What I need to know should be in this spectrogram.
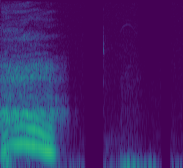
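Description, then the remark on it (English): A single sharp, voiced gasp, loud, lasting about half a second with a swooping pitch, followed by near silence and a faint low rustle. “Gasps.”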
